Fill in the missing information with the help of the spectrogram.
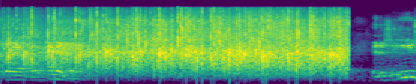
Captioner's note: applause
